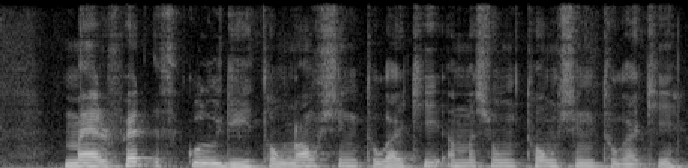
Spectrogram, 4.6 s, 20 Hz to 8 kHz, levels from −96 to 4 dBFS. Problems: none marked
